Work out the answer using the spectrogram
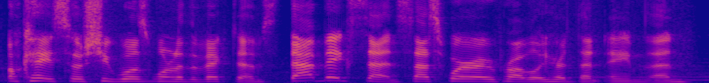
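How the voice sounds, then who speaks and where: A woman's voice: medium pitch, fast talker, pushed and bright. A woman chatting casually and playfully as she comments on a game live, often repeating herself. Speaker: game streamer.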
